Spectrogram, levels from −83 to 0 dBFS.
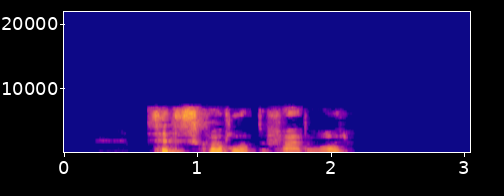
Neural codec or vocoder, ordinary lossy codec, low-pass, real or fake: none; AAC, 32 kbps; 7.2 kHz; real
